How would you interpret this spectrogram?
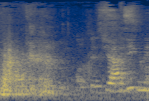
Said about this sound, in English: I'm just going to close the door.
